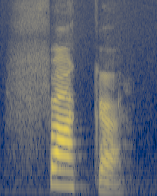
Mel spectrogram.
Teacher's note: fricativa lábio dental desvozeada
